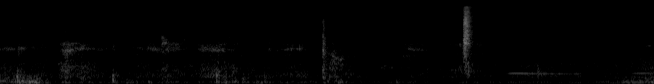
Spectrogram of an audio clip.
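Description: Quiet outdoor background with a few faint taps and two sharp clicks, the louder one about two-thirds of the way through.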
